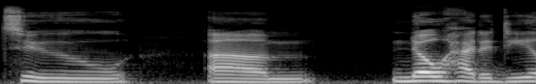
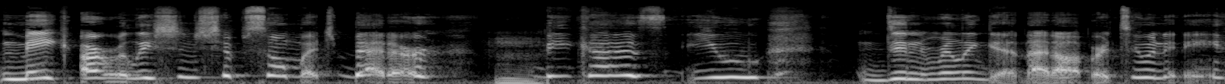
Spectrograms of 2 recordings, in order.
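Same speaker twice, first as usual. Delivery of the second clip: very high, choked-up, teary voice on the verge of crying; 13 semitones higher than usual. Talking about a mother's hard life, holding back tears. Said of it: "I don't wanna start crying".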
